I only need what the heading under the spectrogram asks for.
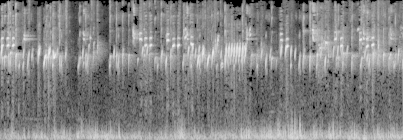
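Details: Goldfinch singing fast liquid twitters and a short buzzy trill, phrases nearly continuous, with low rumbling background noise throughout.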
